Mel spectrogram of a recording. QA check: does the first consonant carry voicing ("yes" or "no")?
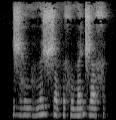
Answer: yes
